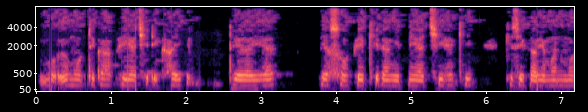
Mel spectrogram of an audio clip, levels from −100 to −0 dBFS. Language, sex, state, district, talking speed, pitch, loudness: Hindi, male, Bihar, Saran, 175 wpm, 150 Hz, -29 LUFS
